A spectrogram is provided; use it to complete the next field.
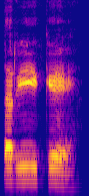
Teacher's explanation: तरीके से, तरीके, त खाली है क्यों, एकदम अलग से बोला जा रहा है, तरी, रा के साथ ई का उच्चारण लेकिन देर तक तो बड़ी की मात्रा, तरीके, ए, का के साथ ए का उच्चारण तो का में ए की मात्रा, तरीके से, सा के साथ ए का उच्चारण तो ए की मात्रा, तरीके से।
